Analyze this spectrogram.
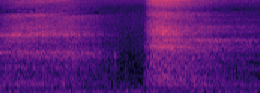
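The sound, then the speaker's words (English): Deep breaths of slow, airy flow: a soft steady breath, a brief pause, then a stronger, brighter rush of air. No voices are heard. “Let's take another couple deep breaths and say goodbye for now.”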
